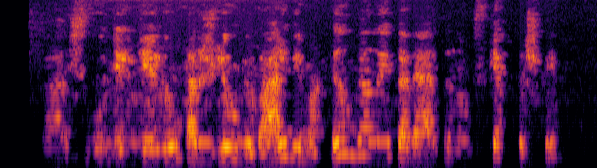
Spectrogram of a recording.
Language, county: Lithuanian, Tauragė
